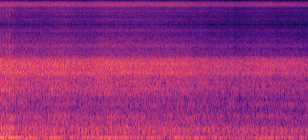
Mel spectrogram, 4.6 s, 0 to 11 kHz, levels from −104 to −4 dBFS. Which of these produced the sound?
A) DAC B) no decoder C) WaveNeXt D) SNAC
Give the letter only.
B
